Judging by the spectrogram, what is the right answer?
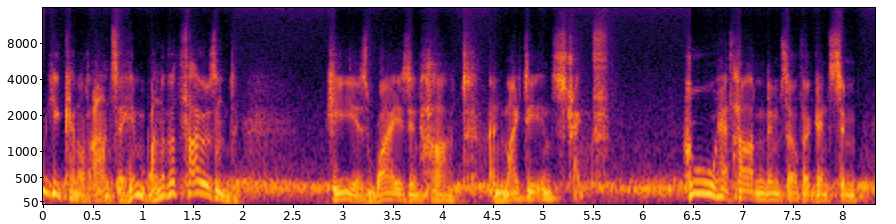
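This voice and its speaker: An actor playing Job, an anguished, weary righteous sufferer, declaiming his case in a theatrical dramatized Bible reading. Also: mid-range voice. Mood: grave, awed, then impassioned awe. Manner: declamatory, rhetorical, swelling questions and falling sighs. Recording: muffled, noisy old cassette tape transfer.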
